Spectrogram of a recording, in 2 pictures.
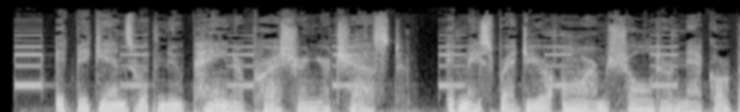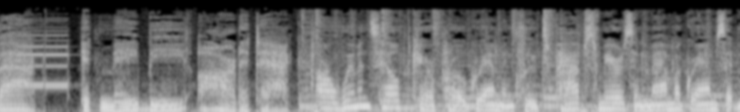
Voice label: Narration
